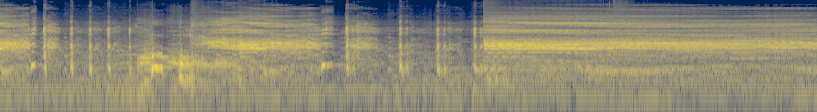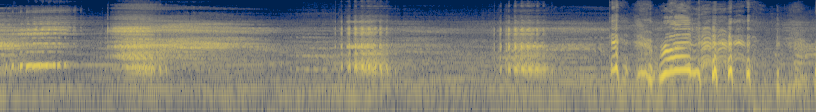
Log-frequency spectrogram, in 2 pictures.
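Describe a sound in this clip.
A man laughs loudly and heartily close by.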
